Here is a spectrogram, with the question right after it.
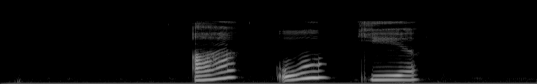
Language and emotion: Russian, neutral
